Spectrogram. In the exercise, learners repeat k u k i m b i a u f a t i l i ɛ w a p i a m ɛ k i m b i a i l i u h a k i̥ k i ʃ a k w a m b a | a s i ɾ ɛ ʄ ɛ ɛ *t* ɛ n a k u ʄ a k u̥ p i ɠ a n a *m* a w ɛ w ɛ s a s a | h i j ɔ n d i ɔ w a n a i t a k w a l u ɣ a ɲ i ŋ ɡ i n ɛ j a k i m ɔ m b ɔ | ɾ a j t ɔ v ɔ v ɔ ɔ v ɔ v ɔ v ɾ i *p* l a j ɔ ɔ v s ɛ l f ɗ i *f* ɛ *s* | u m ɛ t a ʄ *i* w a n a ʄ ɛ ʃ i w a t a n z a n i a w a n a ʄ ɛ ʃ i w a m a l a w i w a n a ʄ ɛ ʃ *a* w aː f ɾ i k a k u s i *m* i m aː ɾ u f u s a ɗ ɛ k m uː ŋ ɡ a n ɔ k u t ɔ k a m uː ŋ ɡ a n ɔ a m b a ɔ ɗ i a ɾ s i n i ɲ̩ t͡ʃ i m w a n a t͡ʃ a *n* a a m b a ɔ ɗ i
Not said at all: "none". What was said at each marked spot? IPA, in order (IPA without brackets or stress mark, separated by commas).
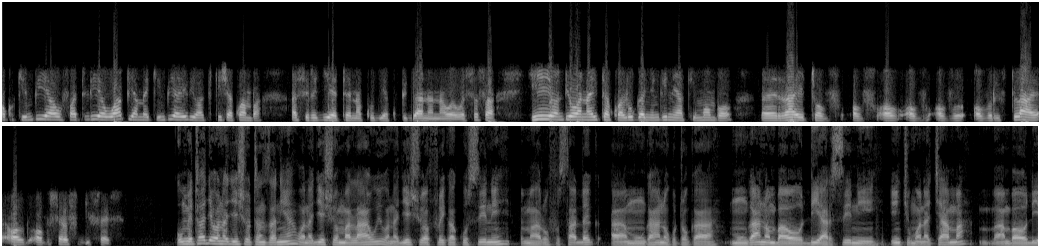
t, n, p, f, s, a, i, n, m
